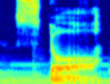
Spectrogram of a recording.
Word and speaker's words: store: Tienda, que para mí la palabra es shop, pero la palabra estadounidense es store. Store. Pronunciación estadounidense sería store. Store. Escucháis esa R ahí al final, store.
